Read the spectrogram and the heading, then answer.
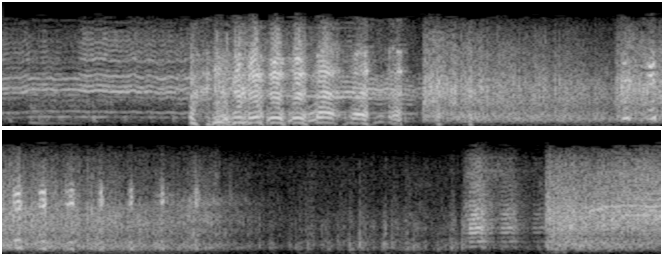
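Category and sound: animal, horse neighing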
